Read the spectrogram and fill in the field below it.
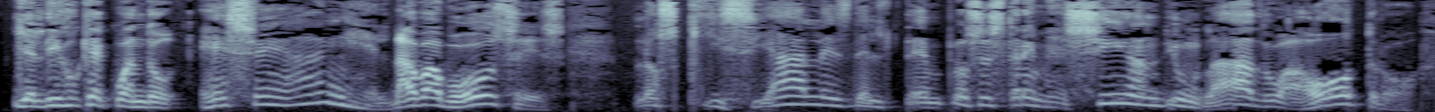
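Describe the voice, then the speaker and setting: A man reading a voice-over translation of a sermon in a steady, earnest way. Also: high voice, measured pace, vocal fry, husky, no echo. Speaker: sermon interpreter.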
